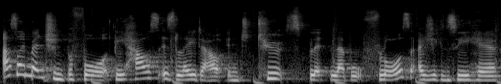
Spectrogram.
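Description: A woman's voice: medium pitch, expressive, moderate pace, a little mellow. A young woman with an enthusiastic, polished delivery, presenting a house tour. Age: young adult. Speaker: presenter of a luxury home tour show. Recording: light background music. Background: faint music.

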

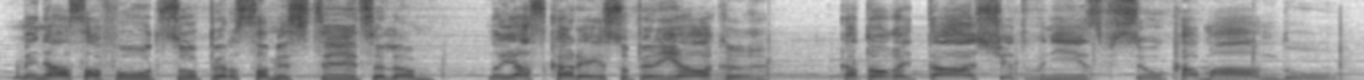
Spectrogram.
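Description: Anxious, high-voiced young footballer. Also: male voice, lively intonation, moderate pace, a little mellow, faint music behind. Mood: dejected. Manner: hesitant, dejected. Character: anxious, self-doubting young male footballer.

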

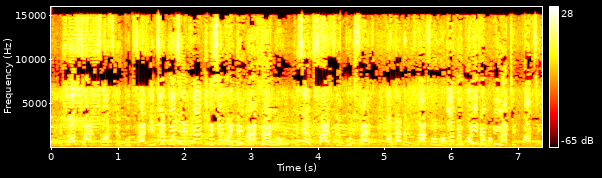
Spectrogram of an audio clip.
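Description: A man's voice: extremely high pitch, quick pace, few pauses. A man in his thirties from Edo State with a Nigerian English accent, talking fervently into a phone held at arm's length at a busy outdoor street rally, stumbling and repeating himself. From Benin City, Edo State, Nigeria. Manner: fervent, repetitive, stumbles over words. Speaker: party supporter at a street rally. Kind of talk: excited street interview. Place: busy roadside outdoors beside a fence. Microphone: phone selfie at arm's length. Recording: loud cheering crowd behind.

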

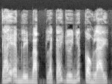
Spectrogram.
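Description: A woman voicing a gentle, patient mother of young girls in a cartoon. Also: medium pitch, expressive, fairly quick, dry recording, close to an everyday voice. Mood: gentle explaining. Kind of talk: cartoon voice acting.

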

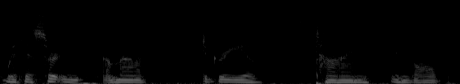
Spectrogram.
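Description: A middle-aged man playing a grave scientist giving a hushed, hesitant deposition to an official in a quiet ASMR role-play. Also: on the low side, fairly even intonation, unhurried. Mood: grave, measured. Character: grave scientist briefing a navy official after captivity.

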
